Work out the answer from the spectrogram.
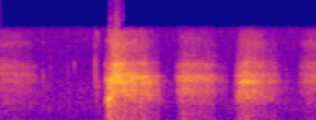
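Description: Heavy breathing of someone catching their breath after exertion. After a quiet start come a series of loud, rasping breaths in a steady rhythm.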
